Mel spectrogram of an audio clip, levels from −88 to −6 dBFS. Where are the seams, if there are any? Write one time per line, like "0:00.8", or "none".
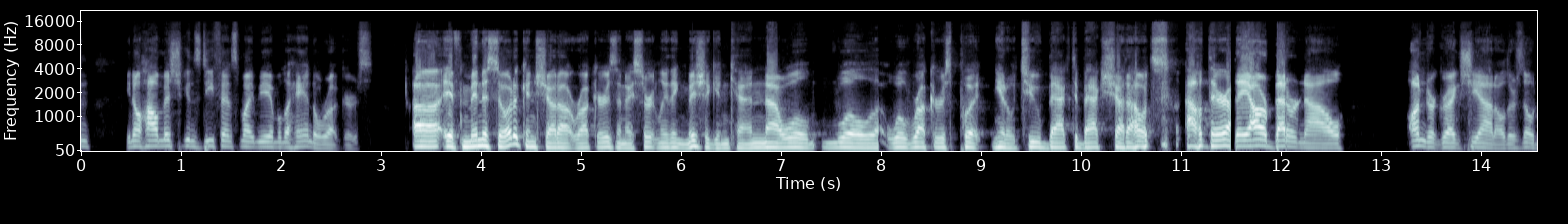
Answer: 0:08.0
0:11.5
